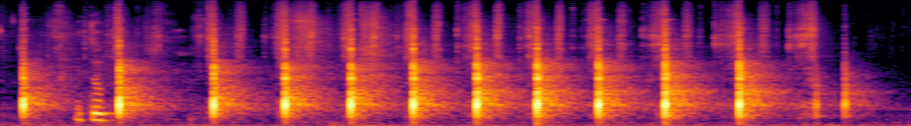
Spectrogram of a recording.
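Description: Onion being finely chopped with a knife on a board, many crisp, evenly spaced chops in a steady rhythm with a brief irregular start.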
